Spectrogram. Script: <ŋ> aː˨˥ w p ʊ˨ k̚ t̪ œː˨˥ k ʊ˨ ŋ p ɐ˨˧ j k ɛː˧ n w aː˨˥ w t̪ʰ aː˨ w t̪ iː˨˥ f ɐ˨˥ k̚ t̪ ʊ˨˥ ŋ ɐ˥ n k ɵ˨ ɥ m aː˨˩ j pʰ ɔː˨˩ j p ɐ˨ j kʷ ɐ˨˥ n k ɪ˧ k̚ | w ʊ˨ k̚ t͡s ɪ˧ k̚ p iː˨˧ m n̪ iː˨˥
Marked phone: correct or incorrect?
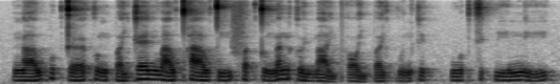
correct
